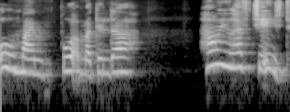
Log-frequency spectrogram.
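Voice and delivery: high, astonished cry. Narrator reads a friend recognizing a changed old acquaintance, crying out in astonishment. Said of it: "Her friend uttered a cry of astonishment".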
